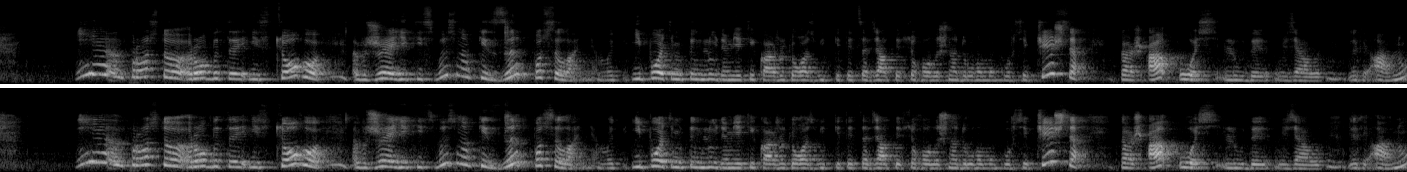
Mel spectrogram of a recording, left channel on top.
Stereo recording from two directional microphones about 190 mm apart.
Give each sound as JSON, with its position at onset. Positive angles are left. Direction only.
{"t": 1.0, "sound": "a woman's voice", "side_deg": 35}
